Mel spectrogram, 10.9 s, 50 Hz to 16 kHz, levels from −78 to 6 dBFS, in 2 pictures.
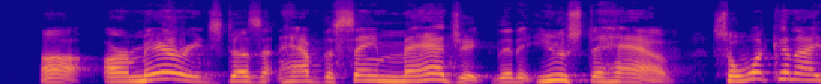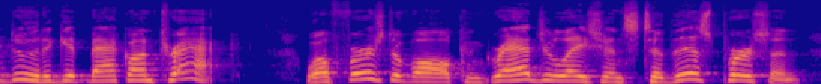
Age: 50-69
